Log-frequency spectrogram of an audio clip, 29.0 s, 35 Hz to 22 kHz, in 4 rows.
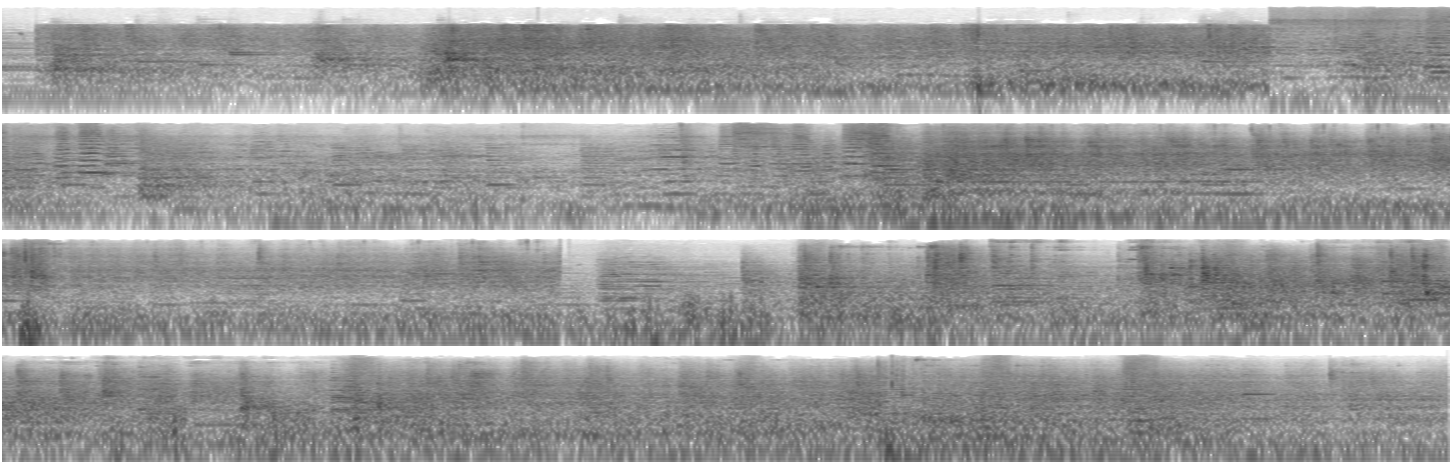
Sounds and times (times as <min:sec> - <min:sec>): Music: 0:00.0 - 0:02.5, 0:06.4 - 0:24.0, 0:26.1 - 0:28.9.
